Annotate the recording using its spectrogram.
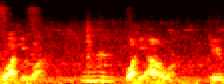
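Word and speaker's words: Wahiawā: It's this one is a W.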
